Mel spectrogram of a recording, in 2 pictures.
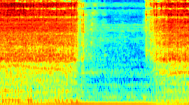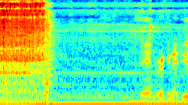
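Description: A sewing machine stitches a homemade fabric face mask with ties, running in two loud bursts with a brief pause between, its steady motor hum continuing underneath.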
